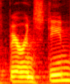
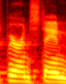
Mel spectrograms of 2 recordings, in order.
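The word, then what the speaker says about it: Berenstain: room feel on this Baron Steen Bears Baron stain Bears how do you remember it what do you remember do you remember you remember with an e and then who said stain jmax says Baron stain what the Jamal I was a huge fan and I think I always said barenstein yeah e or a I'm thinking an I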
